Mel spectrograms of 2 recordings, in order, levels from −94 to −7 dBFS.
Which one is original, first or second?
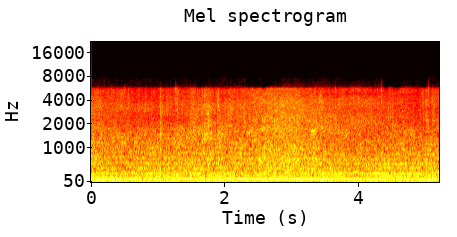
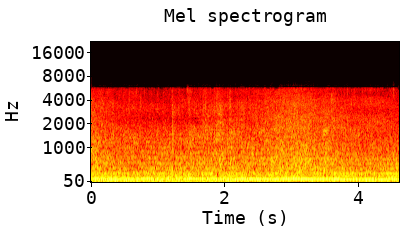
second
